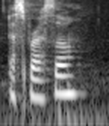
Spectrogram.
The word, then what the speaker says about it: espresso: Yeah, you say it right. I don't know why, but people say espresso. – Oh, I know. – And I think it's the funniest thing. Like, it used to annoy me. And I am like, clearly there's an S. It's spelled with an S.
